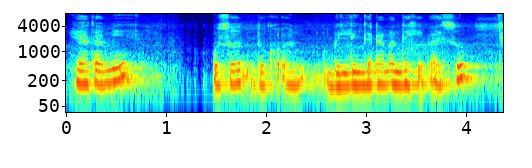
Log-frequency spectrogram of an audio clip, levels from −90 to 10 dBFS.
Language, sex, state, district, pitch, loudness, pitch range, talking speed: Assamese, female, Assam, Kamrup Metropolitan, 175 Hz, -16 LUFS, 160-210 Hz, 110 wpm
